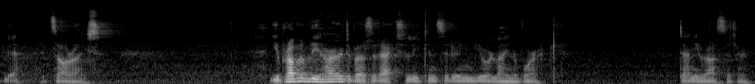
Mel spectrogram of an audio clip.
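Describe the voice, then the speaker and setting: An irish priest, pretty deep voice, chatty and a bit awkward, radio play style. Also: male voice, normal speed, long pauses, slight background noise. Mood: subdued, sombre. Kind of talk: naturalistic audio drama acting.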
